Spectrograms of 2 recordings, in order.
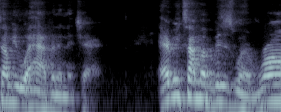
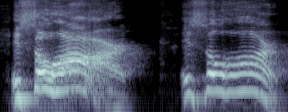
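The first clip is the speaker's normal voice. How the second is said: high, loud, slow mock lament; mock whining shout; 7 semitones higher, 9 dB louder, much slower than usual. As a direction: ham up the complaint. Mocking complaint, repeated.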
